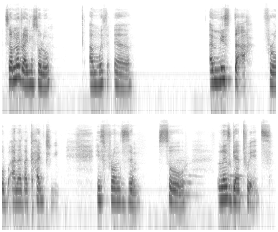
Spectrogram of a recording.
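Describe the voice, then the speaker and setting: Mellow-voiced woman hosting a podcast. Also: mid-range voice, slow, long pauses. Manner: stumbling restarts when asking. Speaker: podcast host. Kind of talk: conversational interview.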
